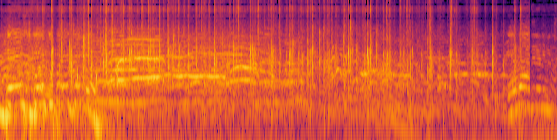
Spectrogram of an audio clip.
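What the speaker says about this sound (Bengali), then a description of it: "জোরে হাততালি বেস্ট গোলকিপারের জন্য।" A crowd at a school football final claps and cheers for the best goalkeeper, busy outdoor clapping mixed with shouts and chatter, fading somewhat toward the end.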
